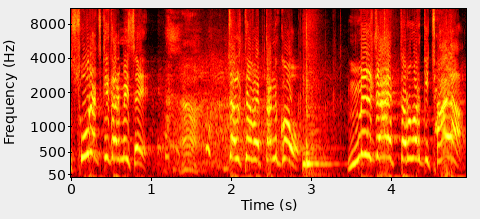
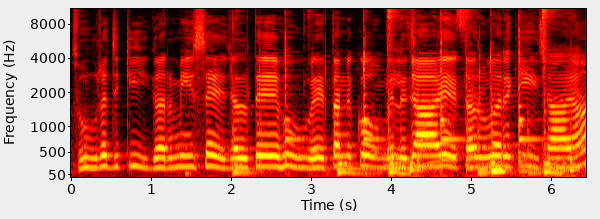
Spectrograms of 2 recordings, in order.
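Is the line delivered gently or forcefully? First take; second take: forcefully; gently. First: It is declaimed loudly, in a heroic, forceful style. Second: It is delivered gently, like a devotional song.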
